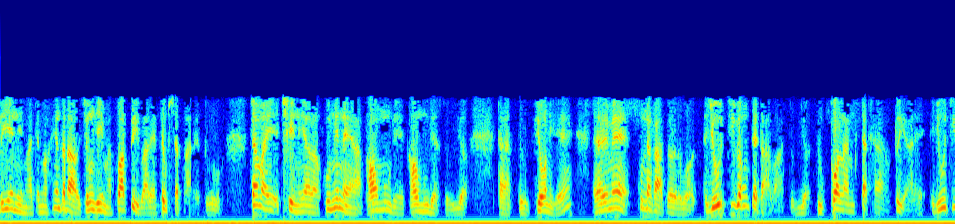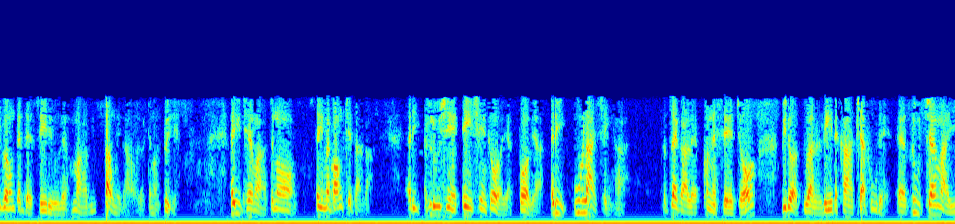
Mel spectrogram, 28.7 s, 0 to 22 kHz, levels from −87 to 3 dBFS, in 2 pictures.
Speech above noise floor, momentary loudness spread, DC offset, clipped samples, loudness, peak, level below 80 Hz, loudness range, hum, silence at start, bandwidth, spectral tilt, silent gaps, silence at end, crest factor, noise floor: 21 dB; 14 LU; 6%; under 0.1%; -23 LUFS; -2 dBFS; -56 dBFS; 3 LU; none; 0 s; 4 kHz; -9.5 dB/octave; none; 0 s; 20 dB; -44 dBFS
